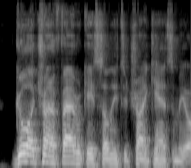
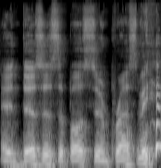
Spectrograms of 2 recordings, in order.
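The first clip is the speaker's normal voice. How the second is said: low, unimpressed teacher voice; a sniffy teacher grading work; judgmental teacher; 6 semitones lower than usual. Pretend. Mocking himself as a judgmental teacher watching the video, unimpressed. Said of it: "like a freaking judgmental teacher".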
